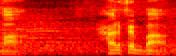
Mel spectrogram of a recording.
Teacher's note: با دونوں ہونٹوں کے تر حصے سے ادا ہوتا ہے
